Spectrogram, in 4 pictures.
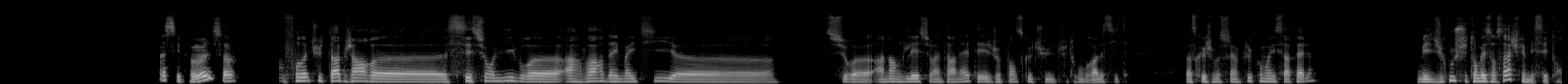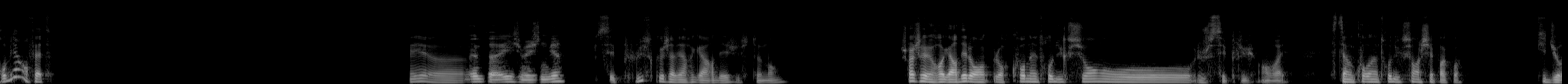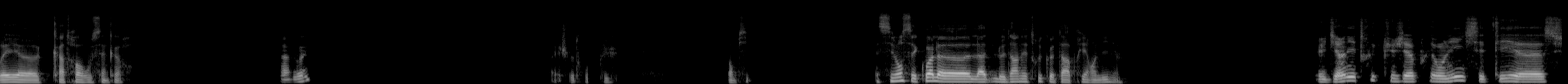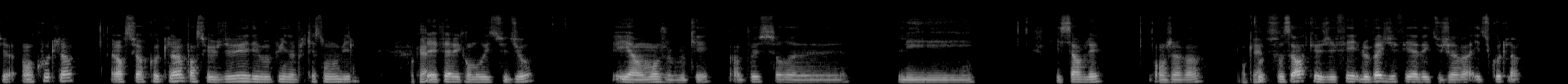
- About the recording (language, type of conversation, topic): French, unstructured, Comment la technologie change-t-elle notre façon d’apprendre aujourd’hui ?
- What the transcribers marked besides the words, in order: drawn out: "heu"; drawn out: "au"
